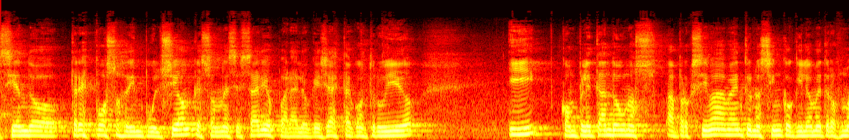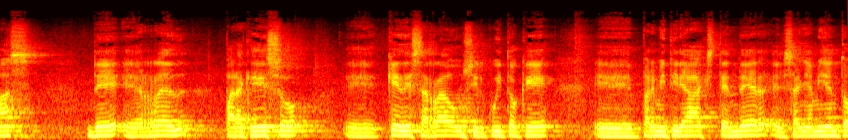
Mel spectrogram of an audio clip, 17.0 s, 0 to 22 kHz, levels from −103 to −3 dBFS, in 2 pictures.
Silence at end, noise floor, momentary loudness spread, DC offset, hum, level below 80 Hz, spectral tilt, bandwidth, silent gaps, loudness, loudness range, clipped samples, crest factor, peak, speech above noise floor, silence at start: 0 s; -40 dBFS; 8 LU; under 0.1%; none; -48 dBFS; -7 dB/octave; 10.5 kHz; none; -16 LUFS; 2 LU; under 0.1%; 12 dB; -4 dBFS; 25 dB; 0 s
